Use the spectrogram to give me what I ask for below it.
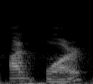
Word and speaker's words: Anwar: And it's easier to pronounce Amirul rather than Anwar. Because I have English people who actually call my name said Anwar. Anwar. I was like, it's kind of annoying. It's like, it's Anwar.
